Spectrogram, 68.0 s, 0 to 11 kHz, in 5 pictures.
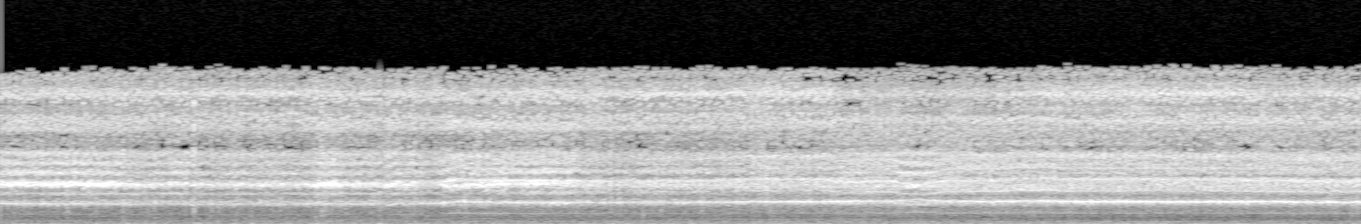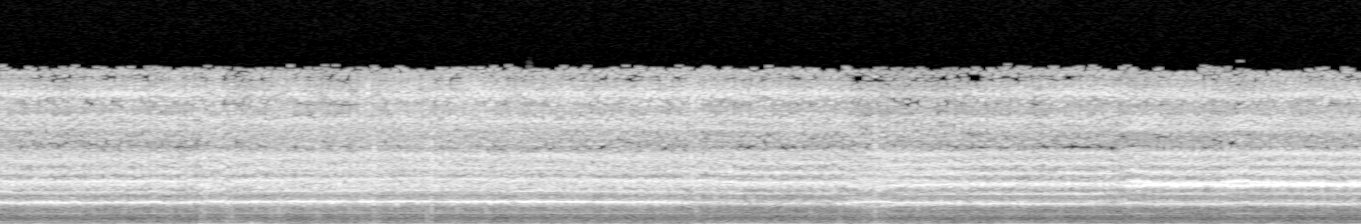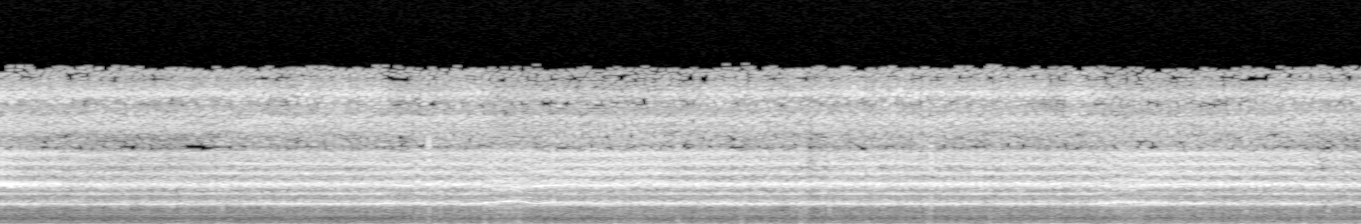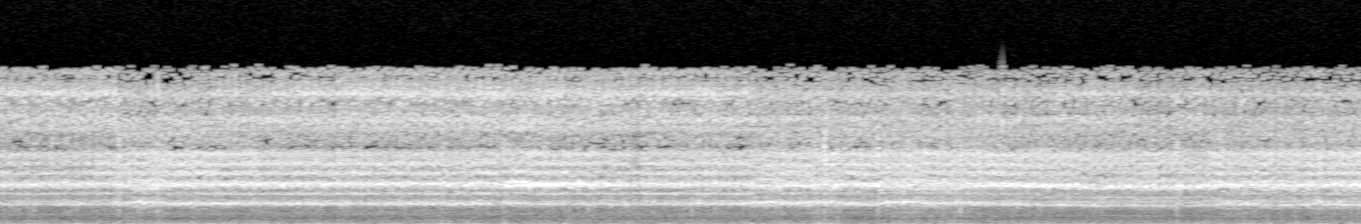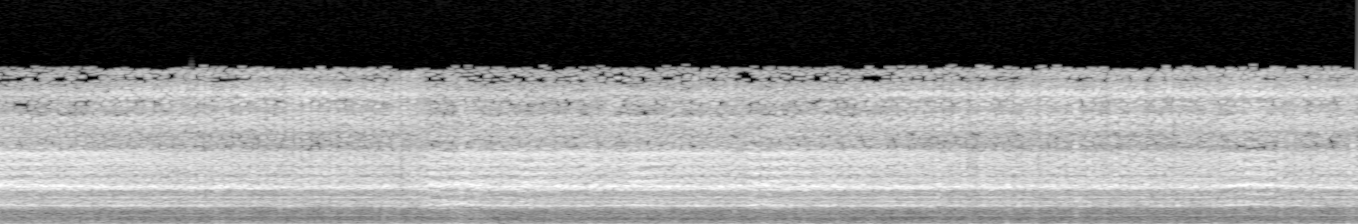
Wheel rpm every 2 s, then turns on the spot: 130, 130, 140, 140, 140, 150, 140, 140, 140, 140, 140, 130, 130, 130, 130, 130, 130, 130, 130, 130, 130, 130, 130, 130, 130, 130, 120, 120, 120, 120, 120, 120, 120, 120.
none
